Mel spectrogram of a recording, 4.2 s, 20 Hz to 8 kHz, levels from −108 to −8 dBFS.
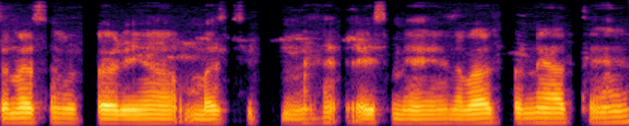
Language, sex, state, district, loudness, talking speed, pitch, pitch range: Hindi, male, Bihar, Begusarai, -23 LUFS, 155 wpm, 105 Hz, 100-115 Hz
